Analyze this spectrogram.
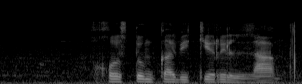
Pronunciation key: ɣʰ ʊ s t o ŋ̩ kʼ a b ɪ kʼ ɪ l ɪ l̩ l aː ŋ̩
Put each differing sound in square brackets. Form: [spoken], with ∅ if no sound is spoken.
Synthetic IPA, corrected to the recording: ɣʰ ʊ s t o ŋ̩ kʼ a b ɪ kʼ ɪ [r] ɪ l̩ l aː ŋ̩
